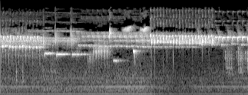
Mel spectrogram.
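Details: Timbrado canary singing: fast rolling trills interrupted by short pure whistles and clicks, then a bright high trill carrying to the end; faint background hum.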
